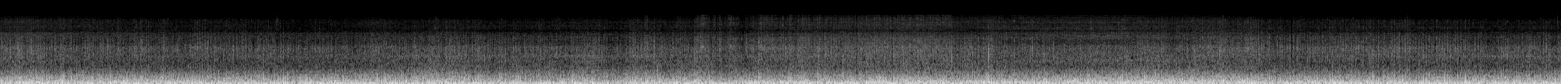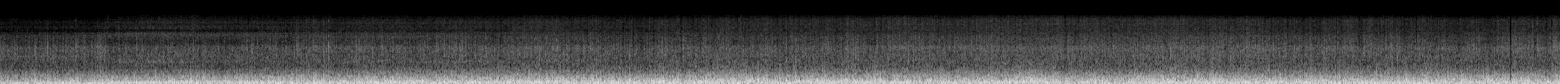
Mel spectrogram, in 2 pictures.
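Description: Honda NC700X motorcycle riding at speed: a steady rush of wind on the microphone over the low drone of its parallel-twin engine.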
